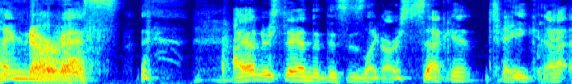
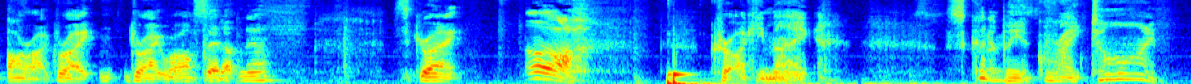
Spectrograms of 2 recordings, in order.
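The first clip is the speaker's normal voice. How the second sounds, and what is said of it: Bad put-on Australian accent. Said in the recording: “if you're gonna do a shitty fucking Australian ... Accent. ... Not with that fucking accent, it ain't.”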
